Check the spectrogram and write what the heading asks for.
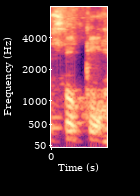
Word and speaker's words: subtle: And, did you know that Subtle has a silent B in it?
